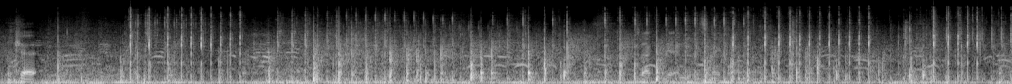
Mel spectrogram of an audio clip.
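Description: A paintball gun fires rapid bursts of pops close by.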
